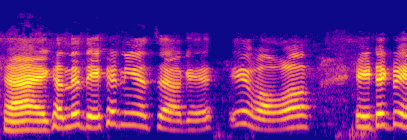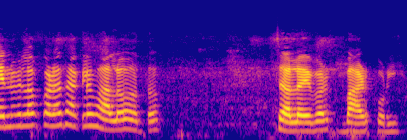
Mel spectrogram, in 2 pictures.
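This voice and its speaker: A young woman talks straight into her phone camera at home, chatty and lively. Her voice is bright and a little high, with a faint hiss of background noise under it. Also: moderate pace, muffled recording. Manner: chatty, lively, whispers while planning a surprise. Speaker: vlogger. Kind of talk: casual home vlog. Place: family home indoors.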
